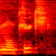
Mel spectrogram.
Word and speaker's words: Montcuq: Alors la véritable prononciation, c'est Montcuq. Vous aviez raison, Anthony. Donc voilà, par la Montcuq, on s'est dit que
